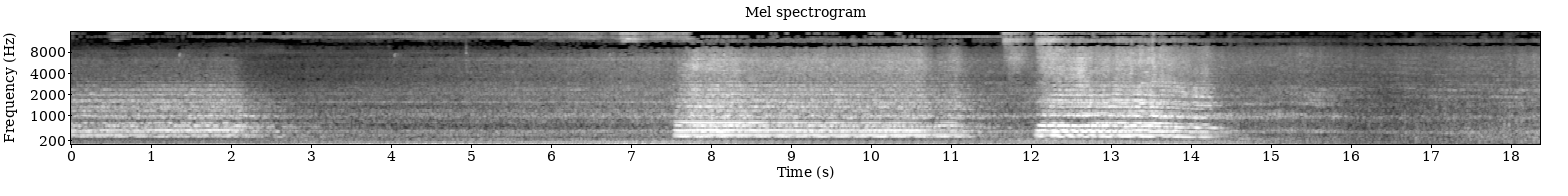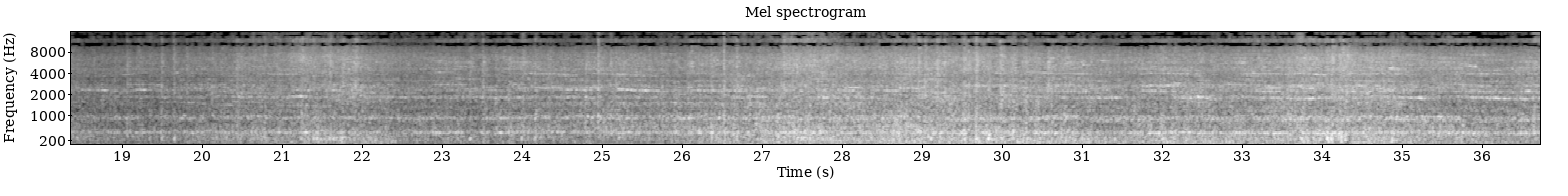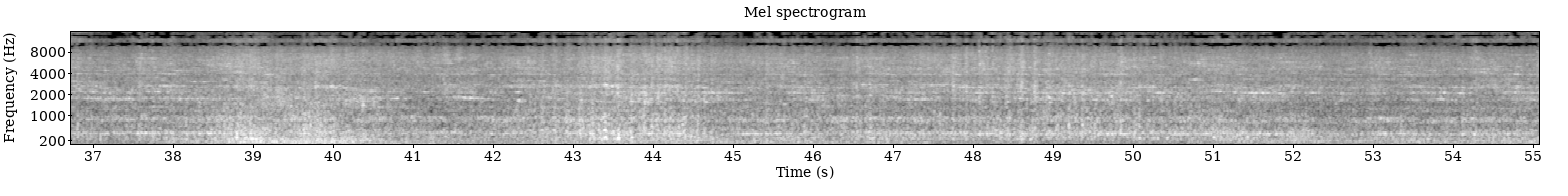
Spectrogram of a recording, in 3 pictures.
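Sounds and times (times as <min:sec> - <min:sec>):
train air horn blasts: 0:00.0 - 0:03.0, 0:07.5 - 0:14.7
train wheels clacking on rails: 0:16.8 - 0:55.0.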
